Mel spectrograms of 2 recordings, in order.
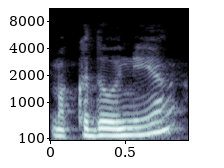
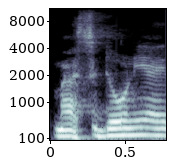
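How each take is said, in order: First: The middle consonant is a k sound. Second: The middle consonant is an s sound.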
